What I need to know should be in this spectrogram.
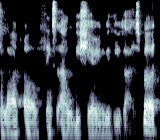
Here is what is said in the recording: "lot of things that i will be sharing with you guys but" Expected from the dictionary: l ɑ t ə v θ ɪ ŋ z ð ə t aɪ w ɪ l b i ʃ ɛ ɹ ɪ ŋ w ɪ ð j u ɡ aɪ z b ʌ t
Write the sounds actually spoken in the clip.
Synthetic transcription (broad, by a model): l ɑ t ə v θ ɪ ŋ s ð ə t aɪ w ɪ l b i ʃ ɛ ɹ ɪ ŋ w ɪ ð j u ɡ aɪ s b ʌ t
